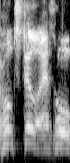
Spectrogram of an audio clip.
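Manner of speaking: mock needling tease, pitched very high. Retelling a tattoo artist messing with a squirming customer: imitating someone teasing. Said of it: "Greg's just fucking with him".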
